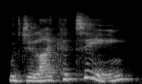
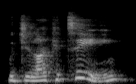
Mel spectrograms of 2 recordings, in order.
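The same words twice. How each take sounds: Both takes have the same delivery.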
